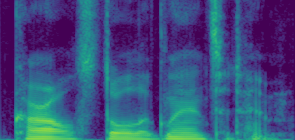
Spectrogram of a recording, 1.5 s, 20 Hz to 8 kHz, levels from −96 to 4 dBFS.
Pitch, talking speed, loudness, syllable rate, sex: 110 Hz, 245 wpm, -19 LUFS, 6.0 syllables/s, male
